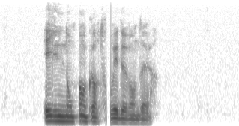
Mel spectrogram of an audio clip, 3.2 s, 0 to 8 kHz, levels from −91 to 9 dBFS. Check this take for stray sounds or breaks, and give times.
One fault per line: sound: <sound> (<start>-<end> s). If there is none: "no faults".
sound: dropout (1.4-1.5 s)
